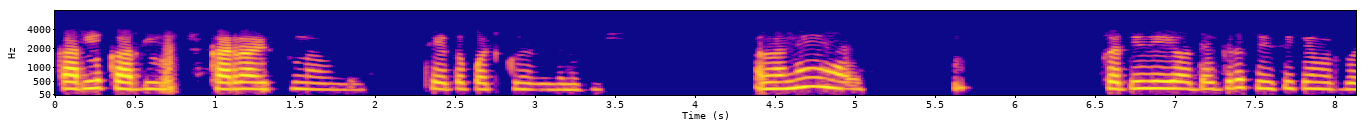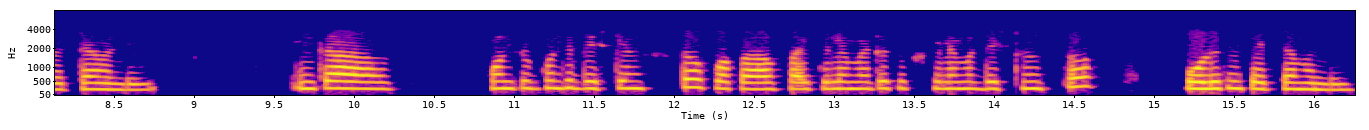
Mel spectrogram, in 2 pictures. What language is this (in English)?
Telugu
